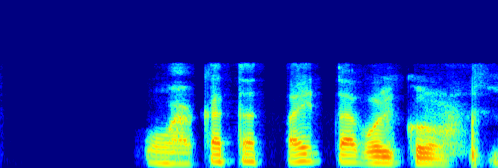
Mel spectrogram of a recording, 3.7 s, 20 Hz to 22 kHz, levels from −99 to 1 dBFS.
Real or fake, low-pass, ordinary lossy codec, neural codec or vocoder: fake; 5.4 kHz; AAC, 48 kbps; codec, 16 kHz, 0.8 kbps, ZipCodec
